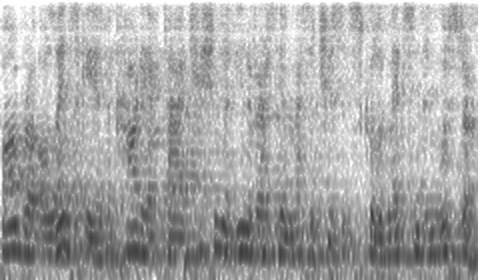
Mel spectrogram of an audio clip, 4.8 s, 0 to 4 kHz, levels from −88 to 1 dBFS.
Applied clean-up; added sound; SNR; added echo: none; none; none; reverberation time 2.0 s.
